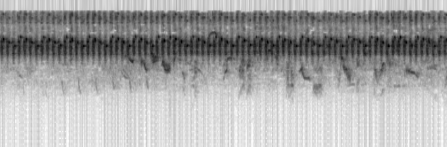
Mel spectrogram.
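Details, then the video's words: Grass warbler singing: a continuous, fast, very high pulsed reeling trill without a break, with scattered short chirps and twitters beneath it throughout. "Grass warblers. Birds singing. Unusual bird chirps"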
